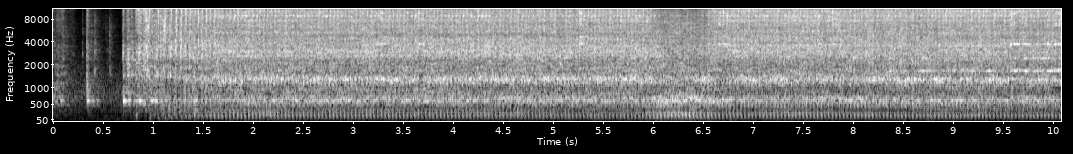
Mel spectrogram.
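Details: 4hp Briggs & Stratton lawnmower engine swapped onto a front-tine rototiller replacing old 3hp motor: catches after a few pulls and settles into steady, even running without knocks or misses; healthy.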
